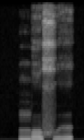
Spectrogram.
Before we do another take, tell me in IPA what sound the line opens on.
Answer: m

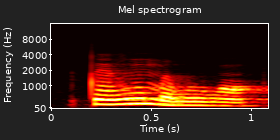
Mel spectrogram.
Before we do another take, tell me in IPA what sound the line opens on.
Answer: t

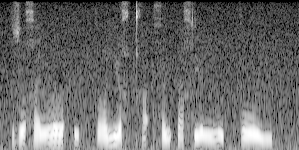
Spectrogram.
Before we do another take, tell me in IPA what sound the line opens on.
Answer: z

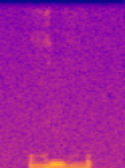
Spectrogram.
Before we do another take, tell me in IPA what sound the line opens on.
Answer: ɔ̤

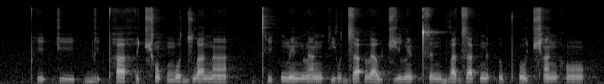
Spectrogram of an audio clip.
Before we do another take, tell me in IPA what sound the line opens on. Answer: pʰ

